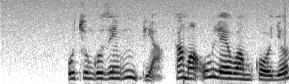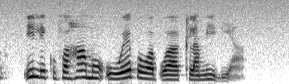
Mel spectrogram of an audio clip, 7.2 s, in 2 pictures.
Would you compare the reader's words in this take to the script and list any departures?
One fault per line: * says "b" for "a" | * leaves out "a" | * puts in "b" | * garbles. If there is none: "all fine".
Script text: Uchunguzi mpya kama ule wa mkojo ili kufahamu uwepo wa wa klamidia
all fine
